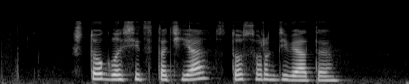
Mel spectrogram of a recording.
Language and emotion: Russian, neutral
